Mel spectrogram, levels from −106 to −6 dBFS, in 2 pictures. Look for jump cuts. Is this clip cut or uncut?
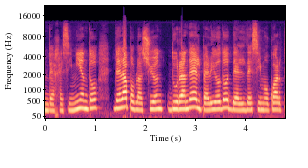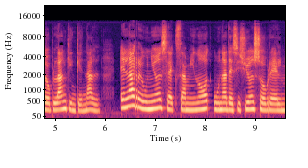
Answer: uncut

